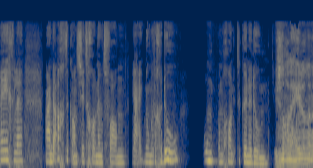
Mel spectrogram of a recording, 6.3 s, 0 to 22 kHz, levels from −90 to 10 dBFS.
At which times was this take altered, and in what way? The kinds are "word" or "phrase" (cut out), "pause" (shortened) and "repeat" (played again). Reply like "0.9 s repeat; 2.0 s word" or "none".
2.0 s word; 2.6 s pause; 3.1 s word; 4.4 s phrase; 4.7 s word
